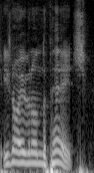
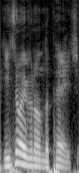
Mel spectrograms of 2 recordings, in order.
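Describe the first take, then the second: First: "He's not even on the pitch" said much higher in disbelief; incredulous. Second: Exasperated. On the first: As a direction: squeak it out in disbelief. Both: Real, not acted. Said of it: "for goodness sake".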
